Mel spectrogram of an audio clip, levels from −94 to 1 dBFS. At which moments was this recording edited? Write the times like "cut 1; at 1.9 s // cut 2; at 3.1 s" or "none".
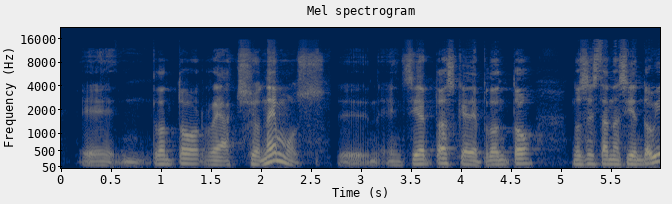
cut 1; at 0.9 s // cut 2; at 2.7 s // cut 3; at 4.0 s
